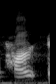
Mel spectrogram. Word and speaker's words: Hartte: Yeah, so my name is Michale, M-I-C-H-A-L-E, and the last name is Hart, H-A-R-T-T-E.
